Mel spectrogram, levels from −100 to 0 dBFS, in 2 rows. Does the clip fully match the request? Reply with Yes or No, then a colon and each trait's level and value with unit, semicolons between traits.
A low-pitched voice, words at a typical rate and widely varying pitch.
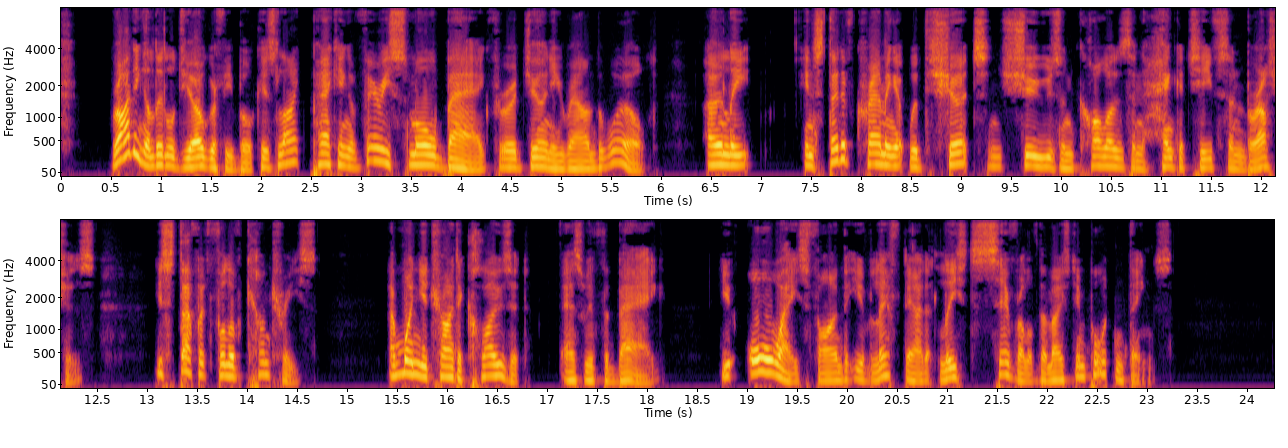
Yes: low, 115 Hz; average, 165 wpm; wide, 6.8 semitones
